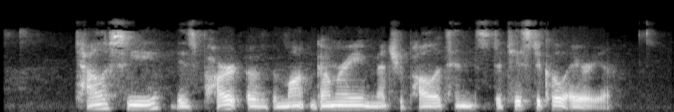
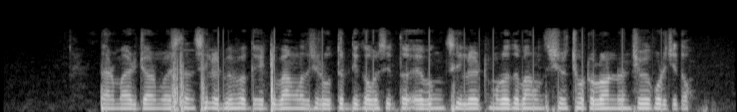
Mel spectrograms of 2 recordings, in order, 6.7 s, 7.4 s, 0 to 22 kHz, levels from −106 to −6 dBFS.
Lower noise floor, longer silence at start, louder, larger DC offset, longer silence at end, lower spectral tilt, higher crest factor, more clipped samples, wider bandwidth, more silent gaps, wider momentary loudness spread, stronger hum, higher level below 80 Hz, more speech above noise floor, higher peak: second, -66 dBFS vs -81 dBFS; second, 0.75 s vs 1 s; first, -18 LUFS vs -31 LUFS; neither; first, 0.65 s vs 0.3 s; second, -4 dB/octave vs -8 dB/octave; second, 16 dB vs 22 dB; neither; first, 10 kHz vs 7.4 kHz; neither; first, 8 LU vs 5 LU; neither; second, -68 dBFS vs -52 dBFS; about the same, 49 dB vs 50 dB; first, -2 dBFS vs -10 dBFS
